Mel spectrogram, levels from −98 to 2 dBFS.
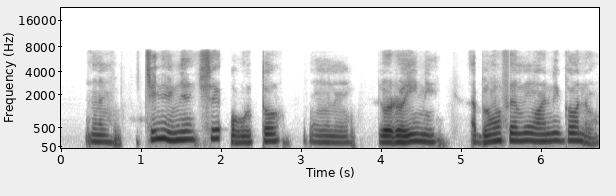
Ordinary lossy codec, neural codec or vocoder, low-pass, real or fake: none; codec, 16 kHz, 1 kbps, FreqCodec, larger model; 7.2 kHz; fake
